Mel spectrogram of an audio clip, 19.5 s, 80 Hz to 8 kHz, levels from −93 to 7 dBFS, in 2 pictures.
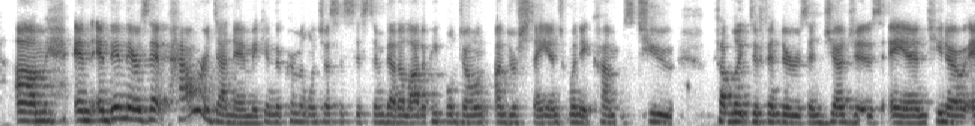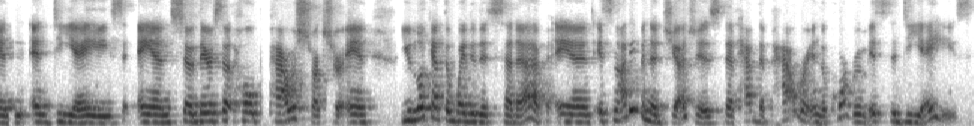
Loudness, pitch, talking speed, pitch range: -18 LUFS, 180 Hz, 205 wpm, 170-200 Hz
